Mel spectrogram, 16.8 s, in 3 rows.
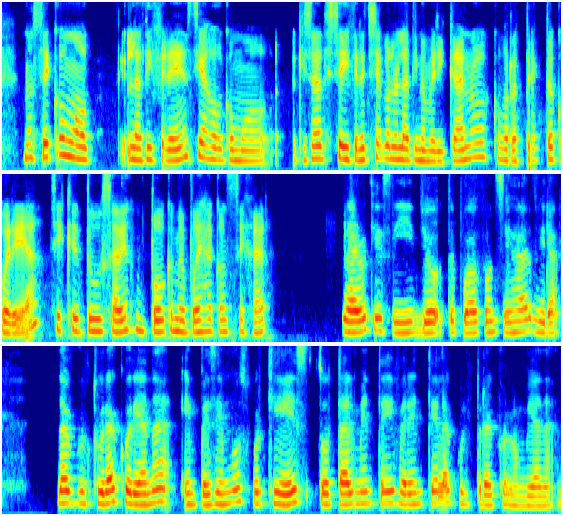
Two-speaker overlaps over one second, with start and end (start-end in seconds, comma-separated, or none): none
